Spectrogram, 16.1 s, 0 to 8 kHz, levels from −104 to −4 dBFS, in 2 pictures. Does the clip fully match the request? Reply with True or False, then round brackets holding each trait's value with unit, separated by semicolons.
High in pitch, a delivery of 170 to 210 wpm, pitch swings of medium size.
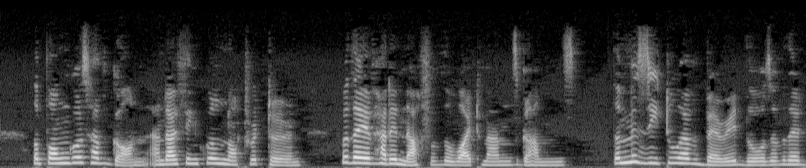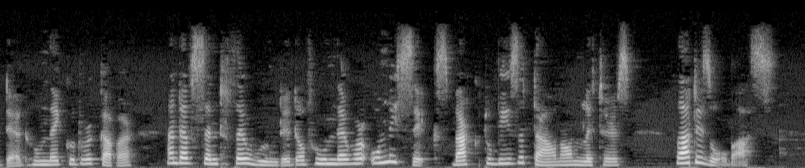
False (200 Hz; 195 wpm; 6.3 semitones)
